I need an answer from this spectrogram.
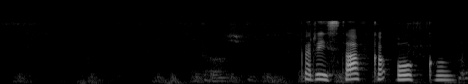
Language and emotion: Russian, neutral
